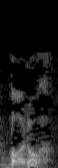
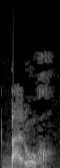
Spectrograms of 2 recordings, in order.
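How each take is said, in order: First: The first vowel sounds like O. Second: The first vowel sounds like A. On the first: It follows another reading tradition. "ou se você ler o Kamatz O" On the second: It follows one reading tradition. "Se você ler o Kamatz A"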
